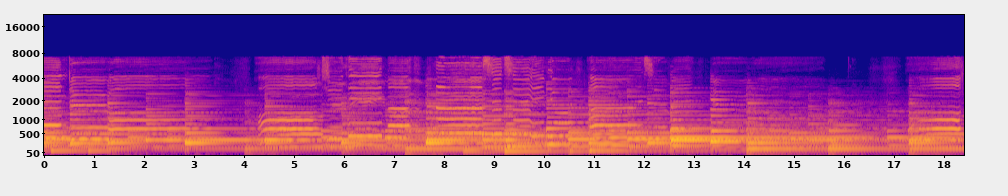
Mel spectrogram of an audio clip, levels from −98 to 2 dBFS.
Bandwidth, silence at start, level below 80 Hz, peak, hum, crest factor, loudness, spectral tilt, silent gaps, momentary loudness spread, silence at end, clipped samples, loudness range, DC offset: 7.6 kHz; 0 s; -44 dBFS; -6 dBFS; none; 16 dB; -22 LUFS; -6.5 dB/octave; none; 9 LU; 0 s; under 0.1%; 5 LU; under 0.1%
